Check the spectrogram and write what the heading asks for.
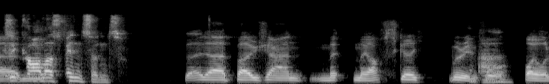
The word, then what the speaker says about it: Miovski: Yeah, it says here Celtic and Rangers still retain the firm interest in bringing Bojan Miovski. Miovski, that's it. Yeah, you pronounce it better than me.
